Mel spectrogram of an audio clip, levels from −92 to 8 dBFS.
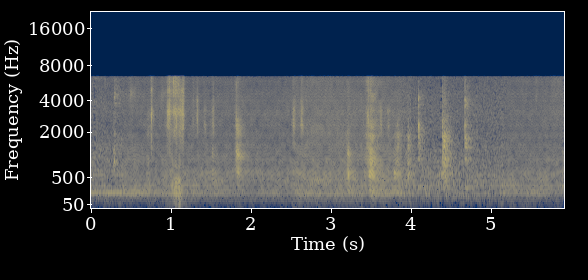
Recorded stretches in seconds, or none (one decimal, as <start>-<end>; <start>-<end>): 0.0-0.4; 3.9-5.2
